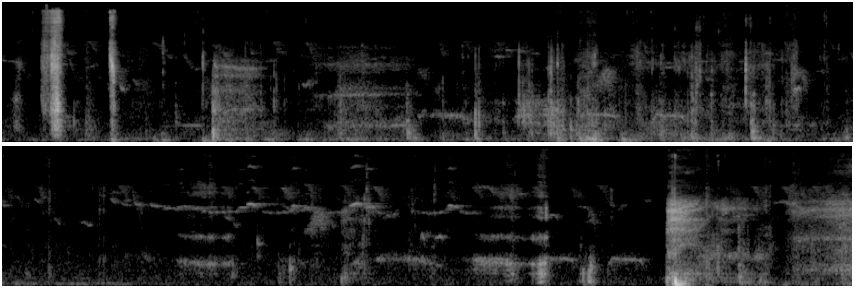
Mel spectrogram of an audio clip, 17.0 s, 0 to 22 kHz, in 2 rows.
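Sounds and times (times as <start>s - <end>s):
wet chewing and lip smacks: 0.1s - 1.3s.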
